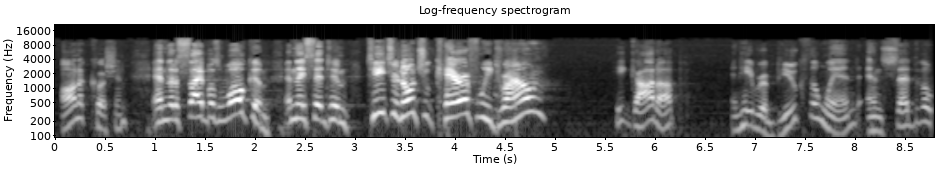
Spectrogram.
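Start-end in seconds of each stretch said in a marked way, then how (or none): 3.1-4.9 raised, loud anxious question; higher, louder, rising appeal; alarmed plea. Acted. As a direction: plead urgently as if about to go under. Disciples waking Jesus in storm.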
